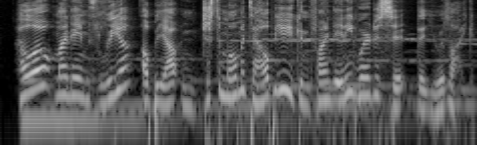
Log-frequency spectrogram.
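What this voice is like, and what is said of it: Put-on character voice. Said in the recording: “What happened with your voice just there? ... I decided to change it.”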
